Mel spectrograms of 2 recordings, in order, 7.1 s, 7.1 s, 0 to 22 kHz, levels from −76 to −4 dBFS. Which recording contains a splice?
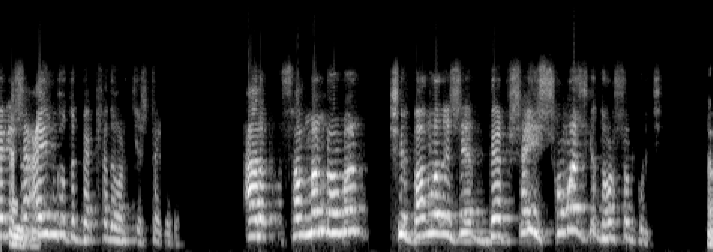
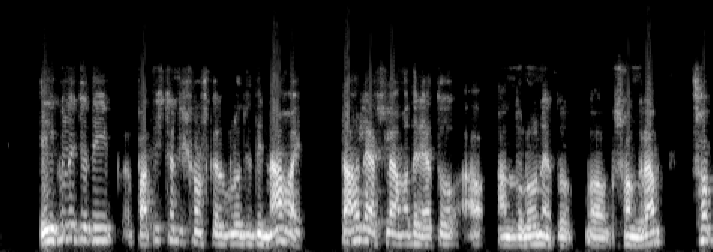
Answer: first; 1 cut; at 3.8 s

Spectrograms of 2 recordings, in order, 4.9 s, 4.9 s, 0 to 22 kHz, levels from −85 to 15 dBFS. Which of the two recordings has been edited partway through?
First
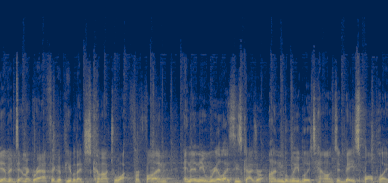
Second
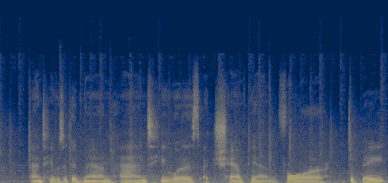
second; 2 cuts; at 1.5 s, 3.5 s

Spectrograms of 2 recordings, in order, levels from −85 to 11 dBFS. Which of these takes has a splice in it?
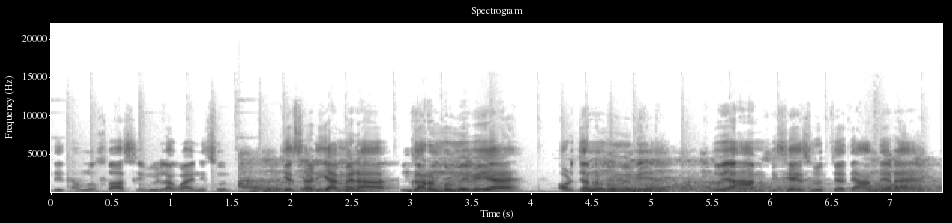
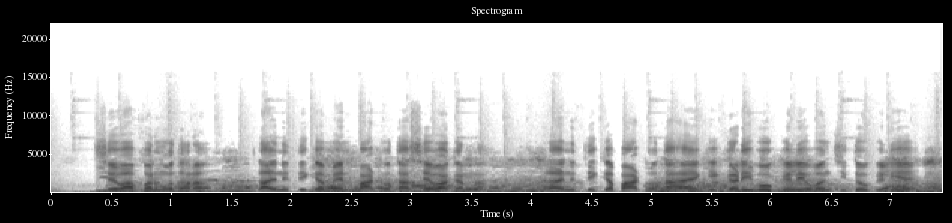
first; 2 cuts; at 1.6 s, 2.9 s

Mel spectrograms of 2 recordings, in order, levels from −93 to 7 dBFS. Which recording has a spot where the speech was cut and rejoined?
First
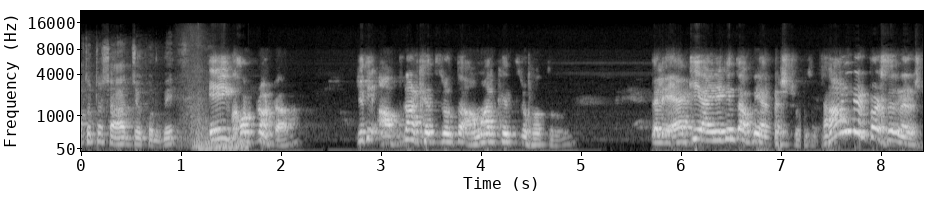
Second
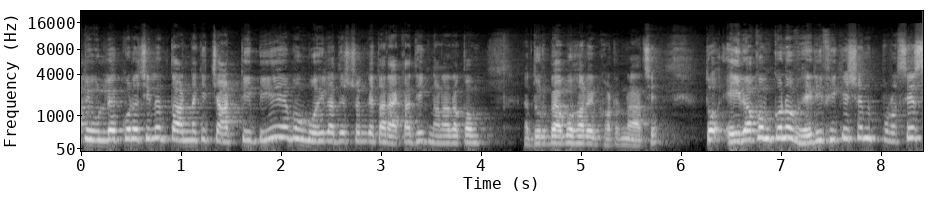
first; 1 cut; at 1.1 s

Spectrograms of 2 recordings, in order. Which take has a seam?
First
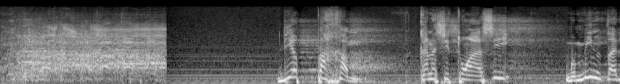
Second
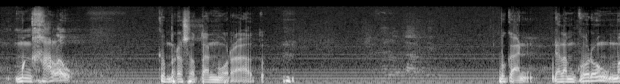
first; 1 cut; at 1.7 s

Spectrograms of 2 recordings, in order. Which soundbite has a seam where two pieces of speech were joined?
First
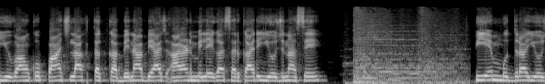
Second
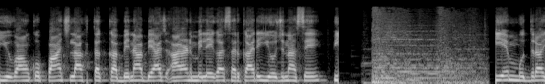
first; 2 cuts; at 3.3 s, 4.6 s

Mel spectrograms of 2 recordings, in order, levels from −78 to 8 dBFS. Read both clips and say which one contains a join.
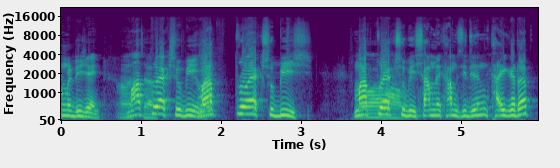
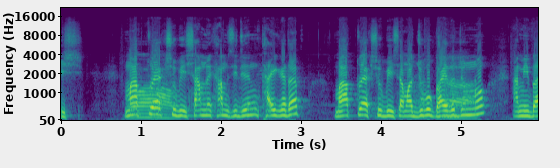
first; 1 cut; at 1.7 s

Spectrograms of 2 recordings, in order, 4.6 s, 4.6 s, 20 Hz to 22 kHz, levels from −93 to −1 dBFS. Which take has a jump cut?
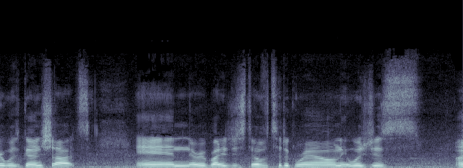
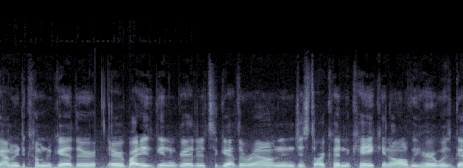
second; 1 cut; at 1.0 s

